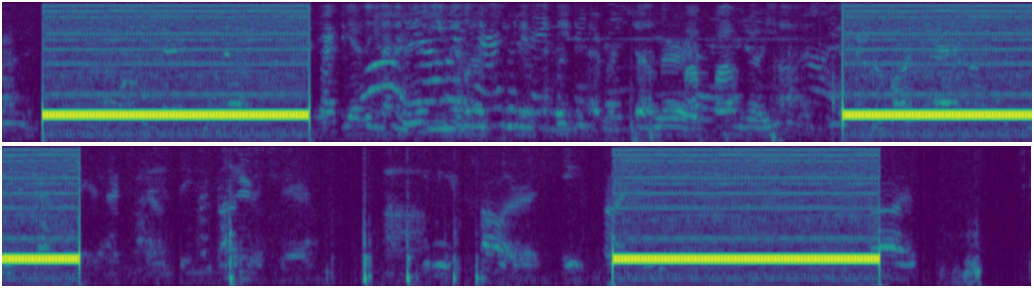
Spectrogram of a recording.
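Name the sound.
telephone tone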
